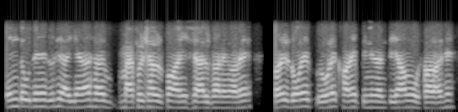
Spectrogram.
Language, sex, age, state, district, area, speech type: Dogri, male, 18-30, Jammu and Kashmir, Udhampur, rural, conversation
